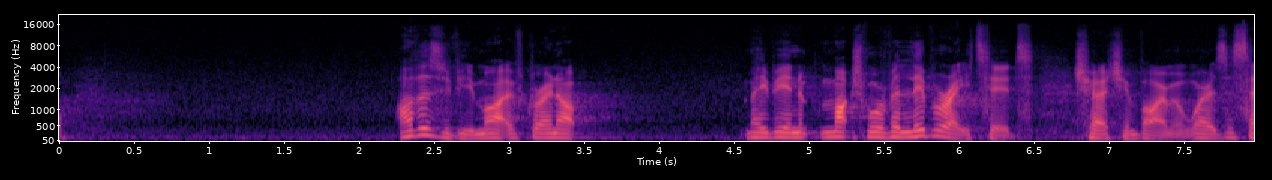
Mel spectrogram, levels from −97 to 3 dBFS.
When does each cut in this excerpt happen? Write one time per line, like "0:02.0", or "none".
0:06.7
